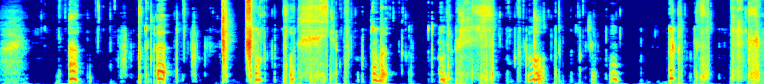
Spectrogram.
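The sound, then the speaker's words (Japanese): A crunchy baby snack being chewed: irregular bursts of crisp, crackling bites that come in quick clusters, interspersed with brief murmured vocal sounds between the chews. “おやつ、おいしい。果物みたいでおいしいの。”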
